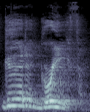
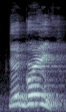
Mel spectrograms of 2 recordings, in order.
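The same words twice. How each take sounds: First: Said in the usual way. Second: "Good grief" higher and louder, exasperated. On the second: Real, not acted. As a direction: throw up your hands: "Good grief".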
